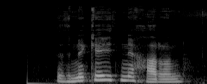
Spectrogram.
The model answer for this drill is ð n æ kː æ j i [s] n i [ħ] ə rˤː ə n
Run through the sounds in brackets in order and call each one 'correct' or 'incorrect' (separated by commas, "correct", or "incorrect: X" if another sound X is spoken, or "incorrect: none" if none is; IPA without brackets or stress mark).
incorrect: θ, correct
